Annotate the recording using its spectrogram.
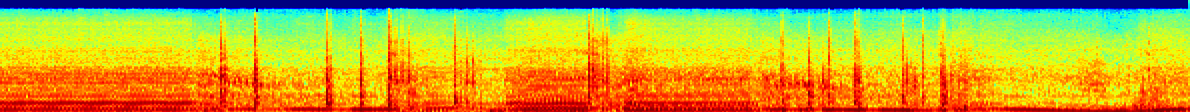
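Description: A car engine pops and crackles as the driver lifts off.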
